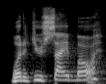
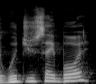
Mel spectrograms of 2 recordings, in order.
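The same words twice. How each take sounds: First: Very high-pitched, hammed-up Southern accent; bad Southern accent. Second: Higher-pitched mock Southern challenge. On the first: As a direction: push a fake Southern challenge way up high. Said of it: "I can't do a Southern accent very good". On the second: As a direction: imitate a Southerner confronting someone, pitched up. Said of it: "like, a stereotypical Southern accent".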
